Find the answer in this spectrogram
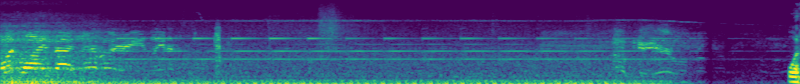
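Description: Diesel locomotive idling in the distance: a steady low rumble with a faint steady whine over it, stopping abruptly about seven seconds in.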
